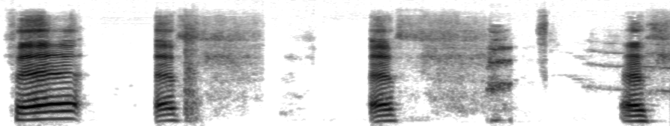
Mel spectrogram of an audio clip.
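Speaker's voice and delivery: أف with the breath of the ف clearly audible; whispered letter demo. Shown as a demonstration. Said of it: "تجد هواء". (نطق الفاء الساكنة في أف بجريان النفس)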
